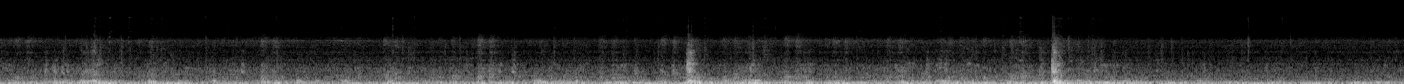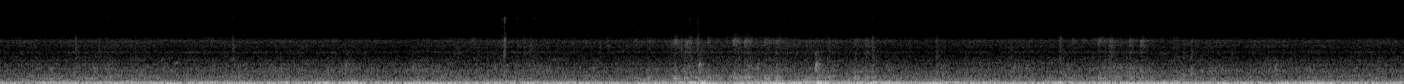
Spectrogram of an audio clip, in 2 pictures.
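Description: Passenger train under way, heard from inside the carriage: a steady rumble of the wheels on the track, with a sharp knock about ten seconds in and a weaker one a few seconds before it.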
